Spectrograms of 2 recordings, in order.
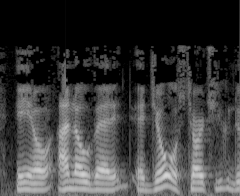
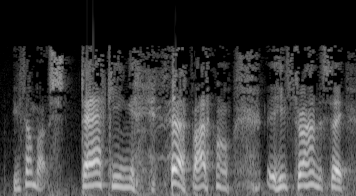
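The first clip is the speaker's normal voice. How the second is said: laughing; 5 semitones higher, 4 dB louder than usual. Real, not acted. Amused while explaining author's wording.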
